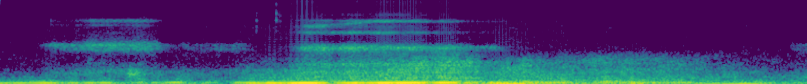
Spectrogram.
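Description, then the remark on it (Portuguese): Slow, airy breathing: a softer breath with a faint whistling, wheezy edge, then a longer, louder exhale rushing out over a low rumble. No one speaks. “sempre retornando para o movimento da respiração.”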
